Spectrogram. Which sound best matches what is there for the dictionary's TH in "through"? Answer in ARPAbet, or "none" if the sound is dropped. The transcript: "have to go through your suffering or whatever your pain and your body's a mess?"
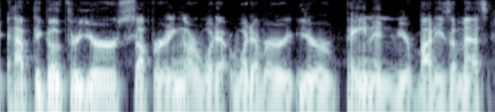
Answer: TH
